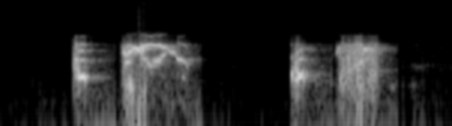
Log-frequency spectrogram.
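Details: Young blue-crowned conure, a pet baby bird practicing talking: harsh, raspy squawks in two pairs, each a short burst followed by a longer scratchy noise, with silence between.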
